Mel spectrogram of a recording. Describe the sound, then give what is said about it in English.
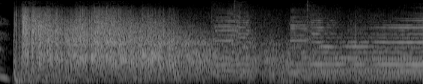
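A loud burst of gunfire from the American rebel troops facing Lord Cornwallis erupts suddenly. It rolls on as a sustained, dense barrage of shots and booms, with no voices. “No, before that. Gunfire.”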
